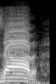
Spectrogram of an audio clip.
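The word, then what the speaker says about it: tsar: जार, ये क्या होता है, इसको इसका प्रोनाउंसिएशन क्या है, जार है, क्या है, जार, राजा, रशिया का राजा, है ना।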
